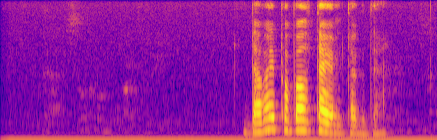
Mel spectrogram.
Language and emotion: Russian, neutral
